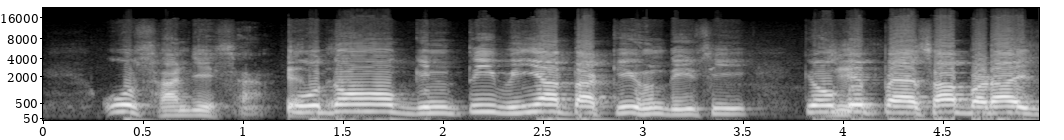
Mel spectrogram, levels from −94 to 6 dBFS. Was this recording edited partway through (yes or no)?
yes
